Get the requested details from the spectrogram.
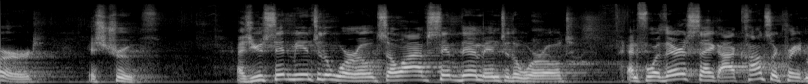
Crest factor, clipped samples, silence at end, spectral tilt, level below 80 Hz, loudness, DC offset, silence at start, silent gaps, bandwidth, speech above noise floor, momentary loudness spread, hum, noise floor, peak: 14 dB; under 0.1%; 0 s; -4 dB/octave; -66 dBFS; -19 LUFS; under 0.1%; 0 s; none; 20 kHz; 31 dB; 13 LU; none; -51 dBFS; -6 dBFS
